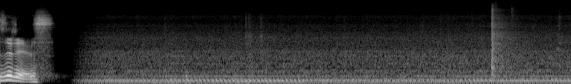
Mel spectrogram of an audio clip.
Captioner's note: machinery rumbles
